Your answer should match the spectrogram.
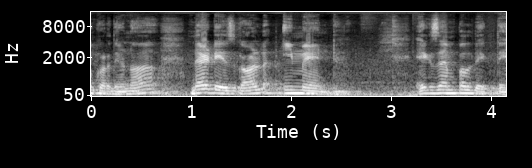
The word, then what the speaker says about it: emend: अब हमारा वर्ड है दूसरा इमेंड। ये तो था एमेंड, ये है EMEND। ठीक है, सिर्फ ए की जगह ई है, इसका उच्चारण होगा इमेंड।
